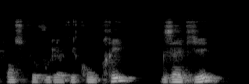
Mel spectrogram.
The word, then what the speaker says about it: Xavier: que vous l'avez compris, Xavier. Mais en portugais, ce nom se prononce Xavier.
